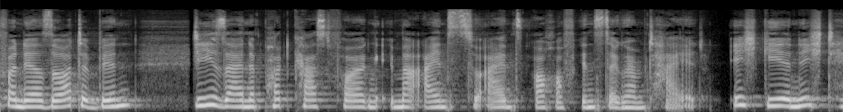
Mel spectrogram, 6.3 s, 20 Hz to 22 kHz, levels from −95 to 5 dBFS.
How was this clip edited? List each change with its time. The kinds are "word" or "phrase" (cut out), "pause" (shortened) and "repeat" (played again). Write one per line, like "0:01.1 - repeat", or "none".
0:01.4 - pause
0:05.4 - pause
